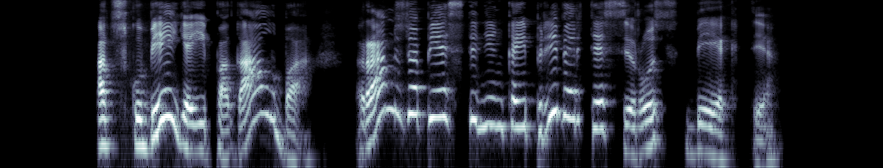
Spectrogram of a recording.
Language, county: Lithuanian, Kaunas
